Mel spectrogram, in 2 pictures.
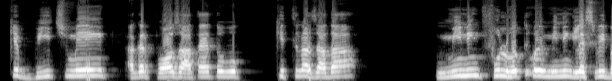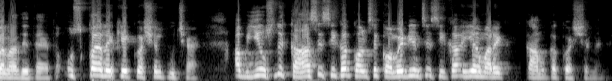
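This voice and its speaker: High-voiced Indian man teaching literature. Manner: explains step by step, reads English quotes slowly. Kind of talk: exam-prep lecture, Hindi mixed with English.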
